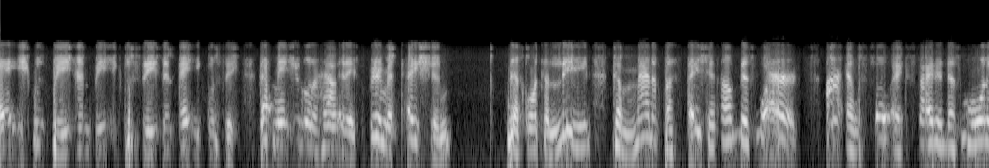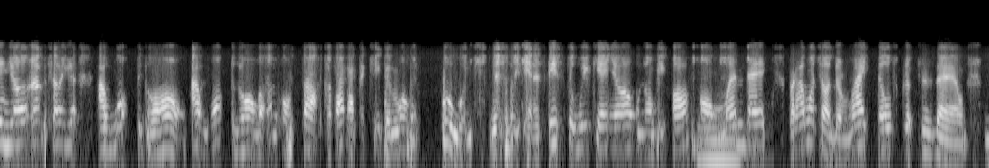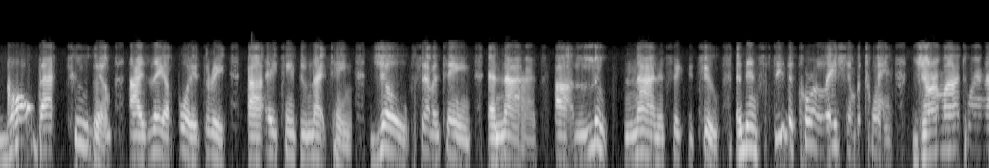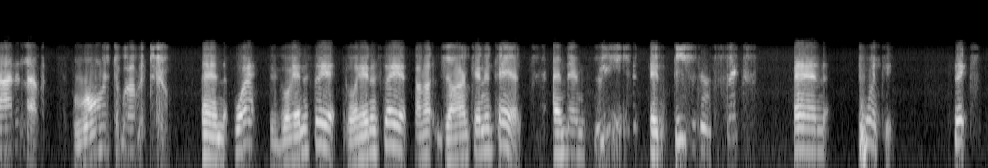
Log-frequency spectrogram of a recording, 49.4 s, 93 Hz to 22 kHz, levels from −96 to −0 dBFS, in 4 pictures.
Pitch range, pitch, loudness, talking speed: 155-225 Hz, 185 Hz, -21 LUFS, 165 wpm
